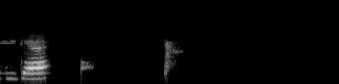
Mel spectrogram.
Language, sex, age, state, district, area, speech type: Dogri, female, 18-30, Jammu and Kashmir, Udhampur, urban, conversation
